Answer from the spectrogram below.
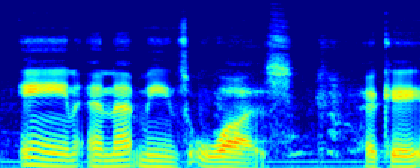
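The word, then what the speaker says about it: ἦν: But the H-looking letter is really an E vowel, like in the word they in biblical Greek. So it's pronounced ain, and that means was.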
